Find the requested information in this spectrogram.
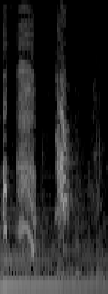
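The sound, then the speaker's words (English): Two excited puppies, a husky and a poodle, give a few short, high yips and barks in quick bursts over a steady low hum. “Two puppies burst outside, a husky and a poodle.”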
